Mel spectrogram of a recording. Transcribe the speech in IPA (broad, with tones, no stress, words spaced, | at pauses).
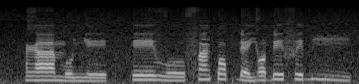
ɣaː˧mo˨ɲe˨ | eː˧voː˨ fã˦ k͡pɔ˦p ɗɛ˨jɔ˧ɗe˦fe˦ ɓiː˦˨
